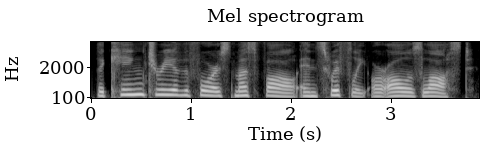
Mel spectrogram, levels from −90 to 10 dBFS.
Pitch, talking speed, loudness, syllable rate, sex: 215 Hz, 215 wpm, -17 LUFS, 4.4 syllables/s, female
